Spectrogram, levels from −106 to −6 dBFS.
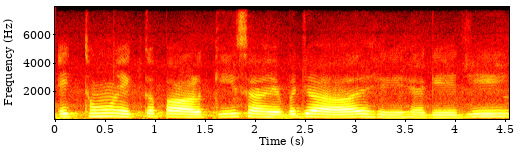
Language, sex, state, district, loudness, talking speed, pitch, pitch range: Punjabi, male, Punjab, Kapurthala, -16 LUFS, 105 wpm, 195 Hz, 175-210 Hz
